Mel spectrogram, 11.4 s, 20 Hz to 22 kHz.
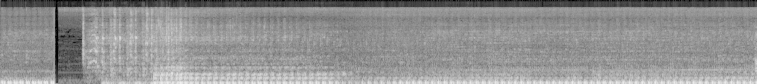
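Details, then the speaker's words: Polaris RZR 900 UTV on a cold start: the engine cranks and fires after a short pause, then idles with a slight clunking, knocky pulse, a common trait of these 900s that fades once warm. "if y'all can hear that that little a little bit of clunking right there right on the first startup especially a cold startup on these"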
